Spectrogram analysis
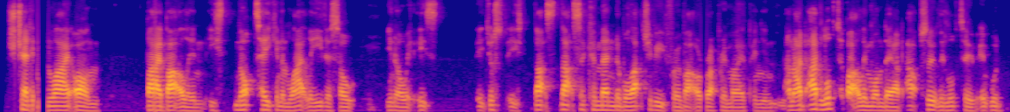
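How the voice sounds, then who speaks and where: A man with a Northern English accent from Preston, talking as a battle rapper guest in casual interview chat, earnest and halting with many restarts. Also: lowish voice, steady tone, darkish tone. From Preston, England.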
